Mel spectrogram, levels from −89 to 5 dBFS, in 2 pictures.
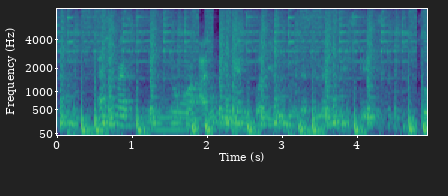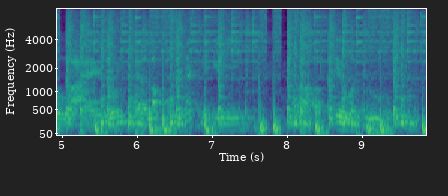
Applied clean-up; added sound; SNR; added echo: none; Drum kit; -5 dB; reverberation time 0.3 s.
